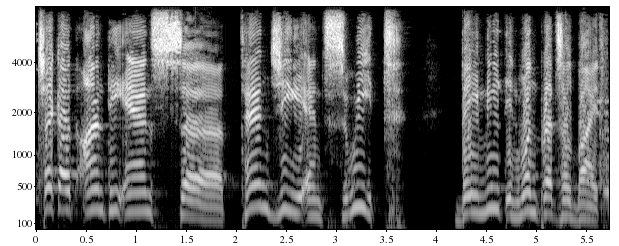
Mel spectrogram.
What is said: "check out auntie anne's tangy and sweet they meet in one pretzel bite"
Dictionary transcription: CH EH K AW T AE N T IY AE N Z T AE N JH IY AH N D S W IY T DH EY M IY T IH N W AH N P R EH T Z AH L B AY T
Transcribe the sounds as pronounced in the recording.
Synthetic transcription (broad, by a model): CH EH K AW T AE N T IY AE N S T AE N JH IY AH N D S W IY T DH EY M IY T IH N W AH N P R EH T S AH L B AY T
